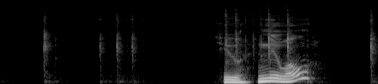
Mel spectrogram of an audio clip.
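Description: A handful of sparse key presses on a computer keyboard, soft isolated clicks spaced apart, with a brief spoken phrase in the middle.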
